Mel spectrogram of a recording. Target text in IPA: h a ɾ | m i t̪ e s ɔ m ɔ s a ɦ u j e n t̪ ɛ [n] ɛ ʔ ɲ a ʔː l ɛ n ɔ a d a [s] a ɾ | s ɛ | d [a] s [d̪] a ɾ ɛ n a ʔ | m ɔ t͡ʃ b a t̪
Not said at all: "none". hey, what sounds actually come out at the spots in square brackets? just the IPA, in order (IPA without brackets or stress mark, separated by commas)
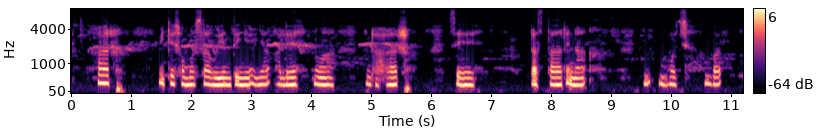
ɲ, h, a, t̪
